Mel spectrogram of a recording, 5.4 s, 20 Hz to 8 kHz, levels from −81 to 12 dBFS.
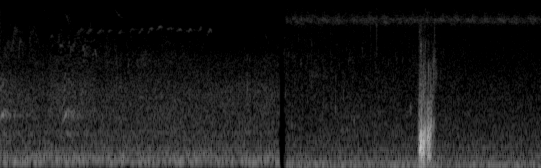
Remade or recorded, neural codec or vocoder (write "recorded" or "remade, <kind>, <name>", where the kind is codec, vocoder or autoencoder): recorded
